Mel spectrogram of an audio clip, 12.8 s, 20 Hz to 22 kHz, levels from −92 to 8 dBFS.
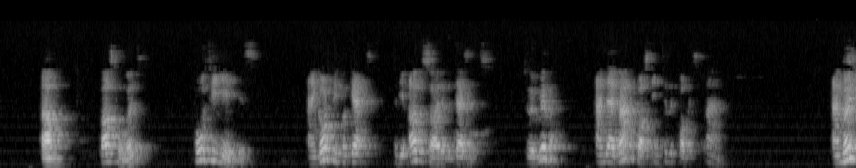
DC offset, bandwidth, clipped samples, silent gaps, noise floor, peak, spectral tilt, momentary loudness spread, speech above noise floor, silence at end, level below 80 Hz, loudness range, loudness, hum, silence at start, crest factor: under 0.1%; 12.5 kHz; under 0.1%; none; -72 dBFS; -6 dBFS; -4.5 dB/octave; 19 LU; 46 dB; 0 s; -88 dBFS; 4 LU; -27 LUFS; none; 0.6 s; 24 dB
